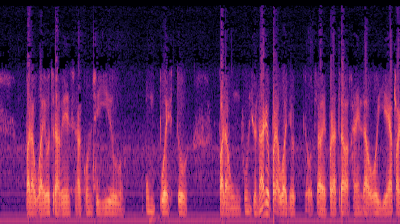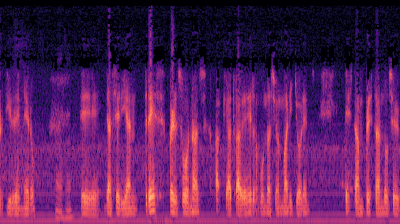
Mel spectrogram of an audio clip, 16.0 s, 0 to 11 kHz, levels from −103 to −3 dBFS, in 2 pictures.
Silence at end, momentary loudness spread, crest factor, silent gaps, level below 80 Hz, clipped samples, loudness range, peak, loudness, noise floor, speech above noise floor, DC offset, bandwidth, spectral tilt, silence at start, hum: 0 s; 18 LU; 18 dB; none; -54 dBFS; under 0.1%; 5 LU; -10 dBFS; -27 LUFS; -49 dBFS; 22 dB; under 0.1%; 10 kHz; -6.5 dB/octave; 0 s; none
